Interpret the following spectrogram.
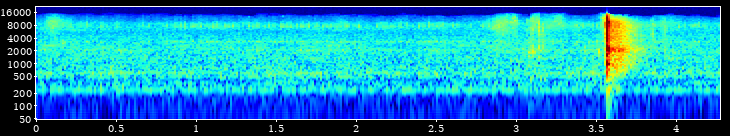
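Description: Quiet room with a faint steady hum, then one sharp click about three and a half seconds in: the clear plastic cutting arm of a paper trimmer being brought down onto the cardstock.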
